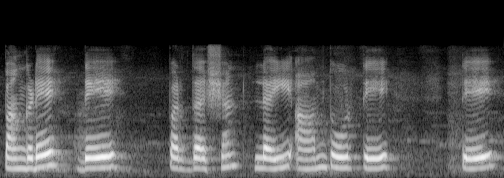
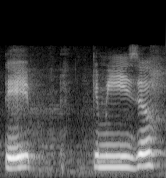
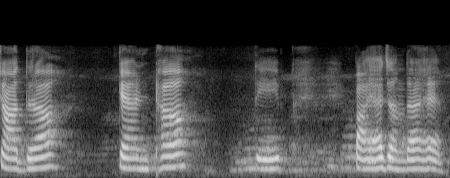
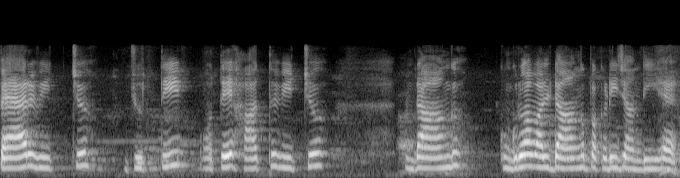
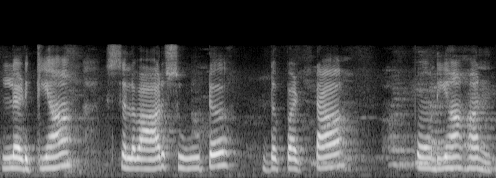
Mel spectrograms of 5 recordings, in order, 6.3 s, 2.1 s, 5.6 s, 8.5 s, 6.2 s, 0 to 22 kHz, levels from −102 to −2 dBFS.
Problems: background sounds at intervals, background conversations at intervals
